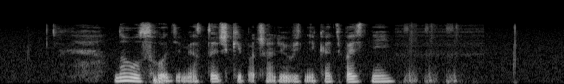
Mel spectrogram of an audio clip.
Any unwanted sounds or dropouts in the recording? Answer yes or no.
yes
